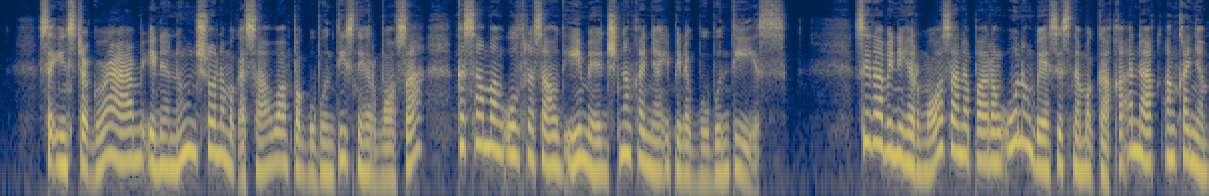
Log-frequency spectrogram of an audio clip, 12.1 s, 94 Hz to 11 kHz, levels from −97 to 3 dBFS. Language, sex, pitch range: Filipino, female, 175-255 Hz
